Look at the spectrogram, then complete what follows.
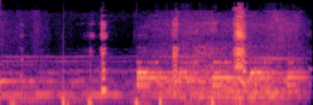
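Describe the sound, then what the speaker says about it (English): Heartbeat effect in the Attack on Titan anime, a run of low, thumping beats at a steady, unhurried pace, loud and close, with a sustained tonal hum and sparse higher notes over it. "the sound of the heartbeat plays exactly on the beat of the piano note"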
